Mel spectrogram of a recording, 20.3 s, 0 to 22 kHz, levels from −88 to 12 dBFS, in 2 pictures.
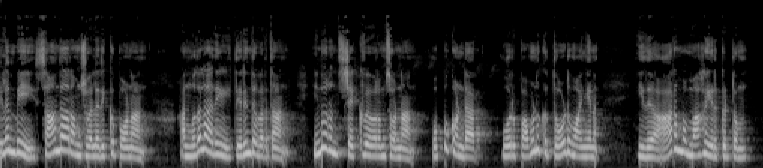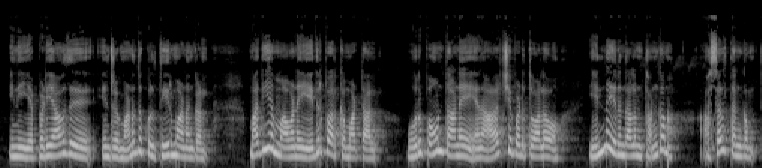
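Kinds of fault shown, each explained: Compressed frames skipped: at 2.45 and 4.27 s the speech leaps ahead about 150 ms as a few 32 ms frames vanish.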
